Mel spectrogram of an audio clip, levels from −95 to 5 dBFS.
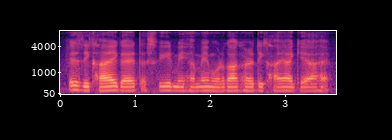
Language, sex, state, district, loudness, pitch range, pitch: Hindi, male, Assam, Kamrup Metropolitan, -19 LUFS, 130-135 Hz, 130 Hz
